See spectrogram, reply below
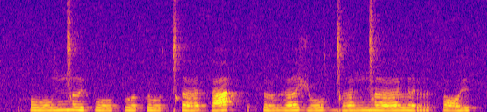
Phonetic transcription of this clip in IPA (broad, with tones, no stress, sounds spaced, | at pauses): h oː˧˩˧ ŋ͡ǀ ə˦˨ y̯ p oː˧˩˧ k ʊ˧˩˧ θ ʊː˧˩˧ ǀʰ ɜ˧˩˧ θ a˩˥ | θ ɵ˧˩˧ ɣ ɜ˩˥ ʒ oː˩˥ ɡ͡ǀ ɜ˦˨ ŋ͡ǀ ɜː˧˩˧ l ə˧˩˧ r θ ɔ˧˩˧ y̯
